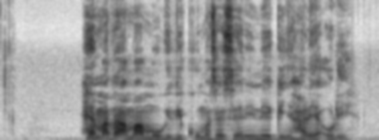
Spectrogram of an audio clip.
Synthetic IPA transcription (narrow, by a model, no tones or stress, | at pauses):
hɛmaðamamoɣiðikuːmas̬ɛsɛnineːɡiɲaɦaɾeaʔoɾe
